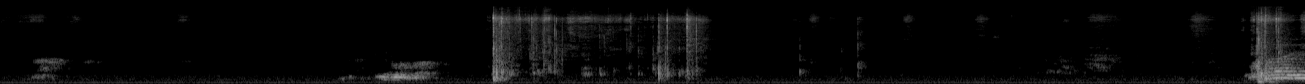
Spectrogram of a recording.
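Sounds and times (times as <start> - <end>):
plastic packet crinkling: 4.9 - 7.2.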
